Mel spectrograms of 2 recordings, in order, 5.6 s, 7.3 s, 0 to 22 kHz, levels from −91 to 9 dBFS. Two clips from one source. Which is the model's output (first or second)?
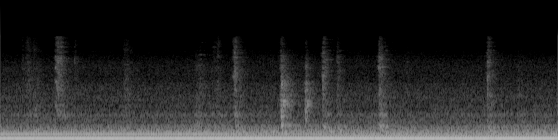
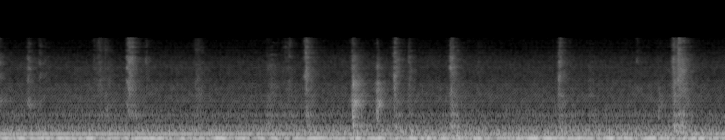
second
